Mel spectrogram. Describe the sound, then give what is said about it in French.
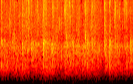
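Audience applause for people who travelled far to attend, a brief, fairly faint patter of many clapping hands with a steady, even texture. “Alors, est-ce qu'on pourrait les applaudir? Ceux qui font beaucoup de route pour venir ici.”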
